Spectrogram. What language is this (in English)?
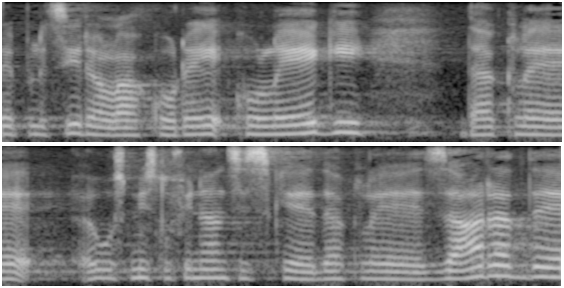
Croatian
